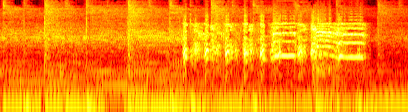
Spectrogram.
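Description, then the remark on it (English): A chicken clucks in a quick run of short, throaty calls, fairly loud, heard over a steady low background drone with no one speaking. “Each chicken sound has a specific meaning, like their own language.”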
